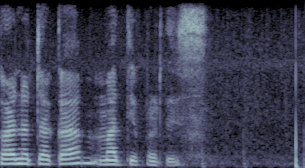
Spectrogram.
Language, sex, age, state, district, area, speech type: Nepali, female, 30-45, West Bengal, Kalimpong, rural, spontaneous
